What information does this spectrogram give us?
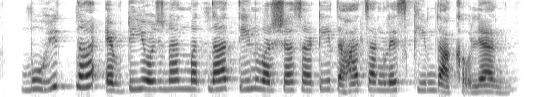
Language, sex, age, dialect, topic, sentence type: Marathi, female, 56-60, Southern Konkan, banking, statement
